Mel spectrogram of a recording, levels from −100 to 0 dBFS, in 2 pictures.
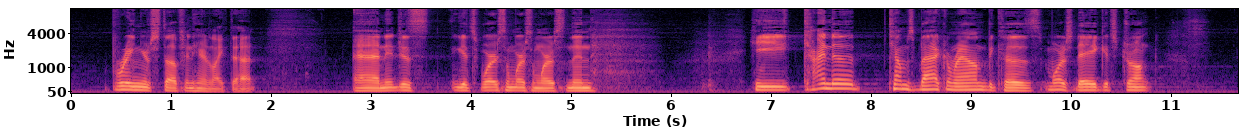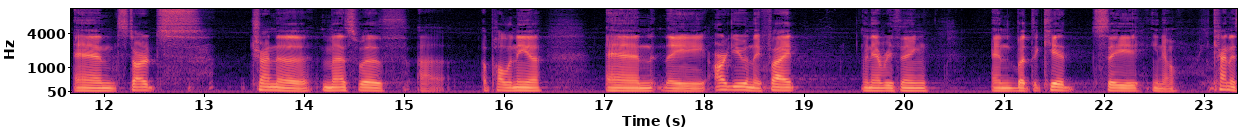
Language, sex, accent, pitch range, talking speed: English, male, American, 95-115 Hz, 135 wpm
